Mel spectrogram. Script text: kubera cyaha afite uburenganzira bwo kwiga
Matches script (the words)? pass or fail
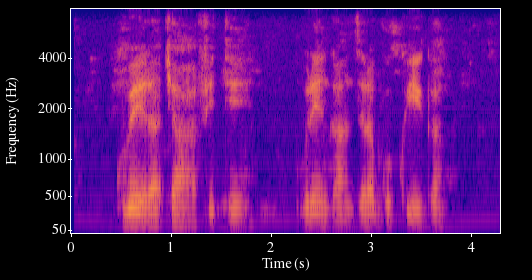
pass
